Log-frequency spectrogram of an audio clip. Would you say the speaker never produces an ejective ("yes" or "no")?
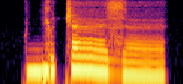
yes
